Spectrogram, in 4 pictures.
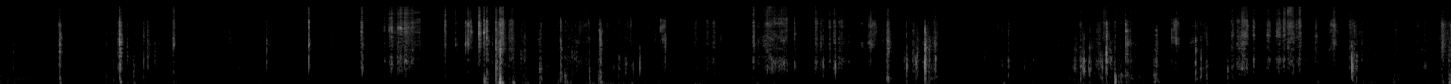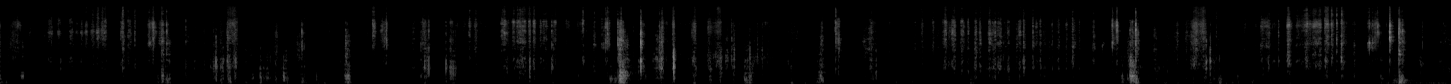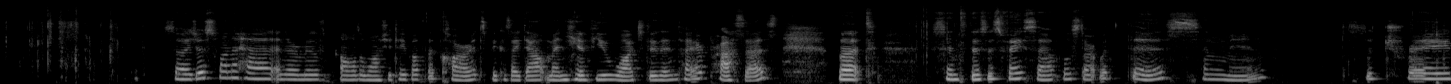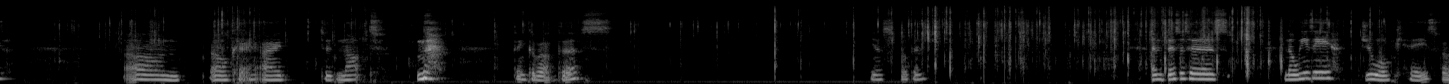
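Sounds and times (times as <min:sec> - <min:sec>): paper envelopes rustling: 0:01.1 - 0:30.4, 0:44.0 - 0:49.0, 0:49.8 - 0:57.6.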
